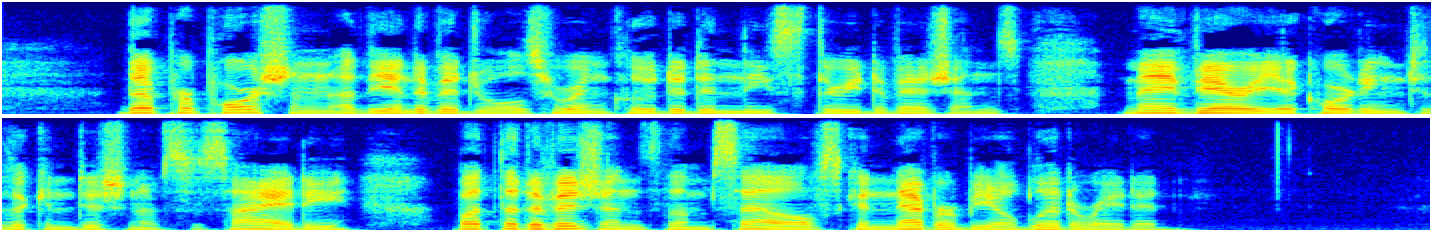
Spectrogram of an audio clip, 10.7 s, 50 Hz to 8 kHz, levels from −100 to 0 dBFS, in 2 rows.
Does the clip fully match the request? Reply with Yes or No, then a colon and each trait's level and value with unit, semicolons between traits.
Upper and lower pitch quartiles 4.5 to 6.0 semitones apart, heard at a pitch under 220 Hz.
No: average, 3.9 semitones; low, 135 Hz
